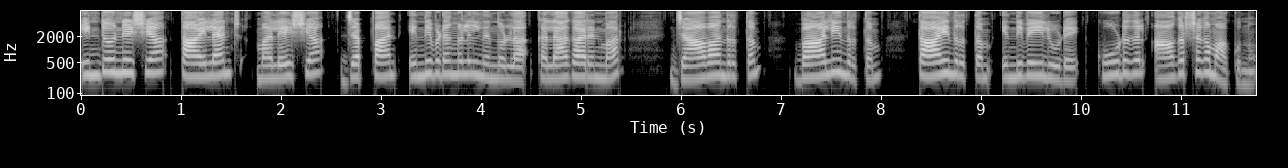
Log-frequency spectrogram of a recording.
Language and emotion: Malayalam, neutral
